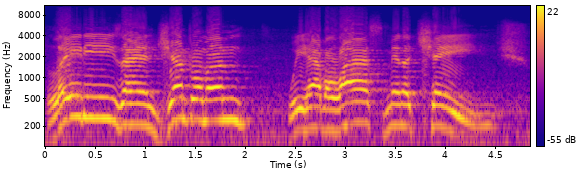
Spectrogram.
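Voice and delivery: slow, high, loud public call; drawn-out racetrack announcement; megaphone announcer. Acted. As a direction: stretch every word out over a crowd. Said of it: "they heard on the megaphone".

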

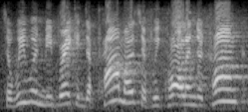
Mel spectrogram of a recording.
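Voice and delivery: ordinary delivery, nothing marked

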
